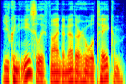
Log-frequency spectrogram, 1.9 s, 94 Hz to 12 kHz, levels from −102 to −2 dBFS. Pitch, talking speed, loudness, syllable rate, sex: 100 Hz, 285 wpm, -15 LUFS, 7.2 syllables/s, male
